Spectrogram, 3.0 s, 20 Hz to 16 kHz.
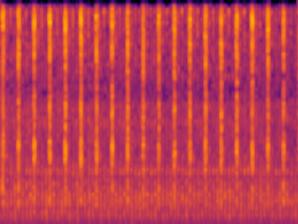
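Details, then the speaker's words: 2015 Mercedes CLA 220d diesel idling, bonnet open, engine light on, misfire and vibration complaints: a sharp, even puff-tick about three times a second over the clatter from the back of the engine, traced to a leaking injector. Injector seal compression leak. "noise it sounds like a it sounds like a puffing noise and I start to see things that I don't really like oh man but the there is definitely a sort of a puffing noise coming from the engine somewhere at the back"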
